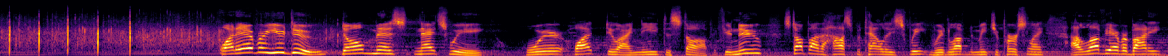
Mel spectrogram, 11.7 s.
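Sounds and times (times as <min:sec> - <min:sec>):
audience clapping in unison: 0:00.0 - 0:04.0
speech: 0:02.2 - 0:11.6.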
